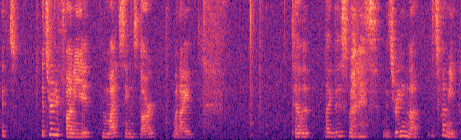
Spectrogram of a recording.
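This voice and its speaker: A woman who is not a native English speaker, chatting casually about books as a vlogger in a halting, hesitant way. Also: medium pitch, fairly bright tone. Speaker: book vlogger. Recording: roomy, distant mic with hiss.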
